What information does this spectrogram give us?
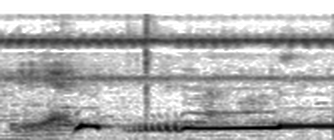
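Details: Puter pelung dove giving a short note and a quick stuttering roll, then a long steady, slightly rising coo, with a brief click and low background hum.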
